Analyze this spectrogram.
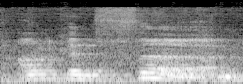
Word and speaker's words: unconfirmed: that um i'm unconfirmed if you look up unconfirmed in the dictionary you'll find it as a double stressed word with a secondary stress there and a primary stress on firm but because it's in a phrase with another strong accent on reports this stress here shifts to that position it's like many many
